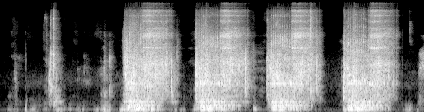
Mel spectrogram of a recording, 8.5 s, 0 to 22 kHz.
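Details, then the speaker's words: Troy-Bilt leaf blower after its unavailable original carburetor was replaced with an interchangeable one and primed. Pull-started with no spark plug installed, it gives four hard bursts about every 1.5 seconds, each dying with no firing. No start. "off camera and in the comments, we joke around about the dumb things we do sometimes, but this is classic. Let's try it now with a spark plug in it."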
